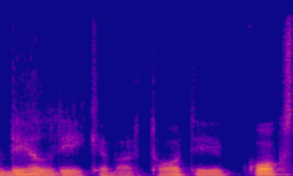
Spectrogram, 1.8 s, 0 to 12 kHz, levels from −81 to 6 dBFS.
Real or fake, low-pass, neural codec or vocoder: fake; 10.8 kHz; codec, 24 kHz, 0.5 kbps, DualCodec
